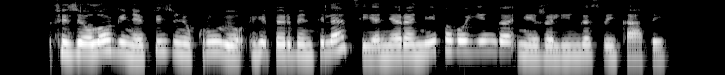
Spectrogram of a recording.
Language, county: Lithuanian, Vilnius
